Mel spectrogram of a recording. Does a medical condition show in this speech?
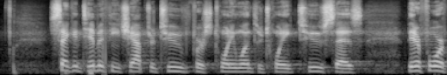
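No.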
